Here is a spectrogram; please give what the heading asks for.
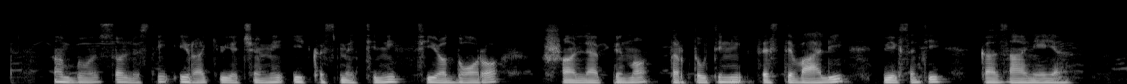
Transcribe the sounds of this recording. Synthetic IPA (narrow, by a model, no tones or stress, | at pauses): ɐbʊsɔlʲɪst̪ɐɪʔiːɾɐkʋʲiɛt͡ʃʲɛmʲɪiːkɐsʲmʲɛt̪ʲɪnʲiːfʲɪɔd̪ɔɾoː | ʃɑlʲɛpʲɪnoːt̪ɐɾpt̪ɒʊt̪ʲɪnʲiːfʲɛsʲt̪ʲɪʋɑːlʲiːʋʲiːkst̪ɐ̃nʲt̪ʲiː | kɐzɑːnʲiːjɛ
